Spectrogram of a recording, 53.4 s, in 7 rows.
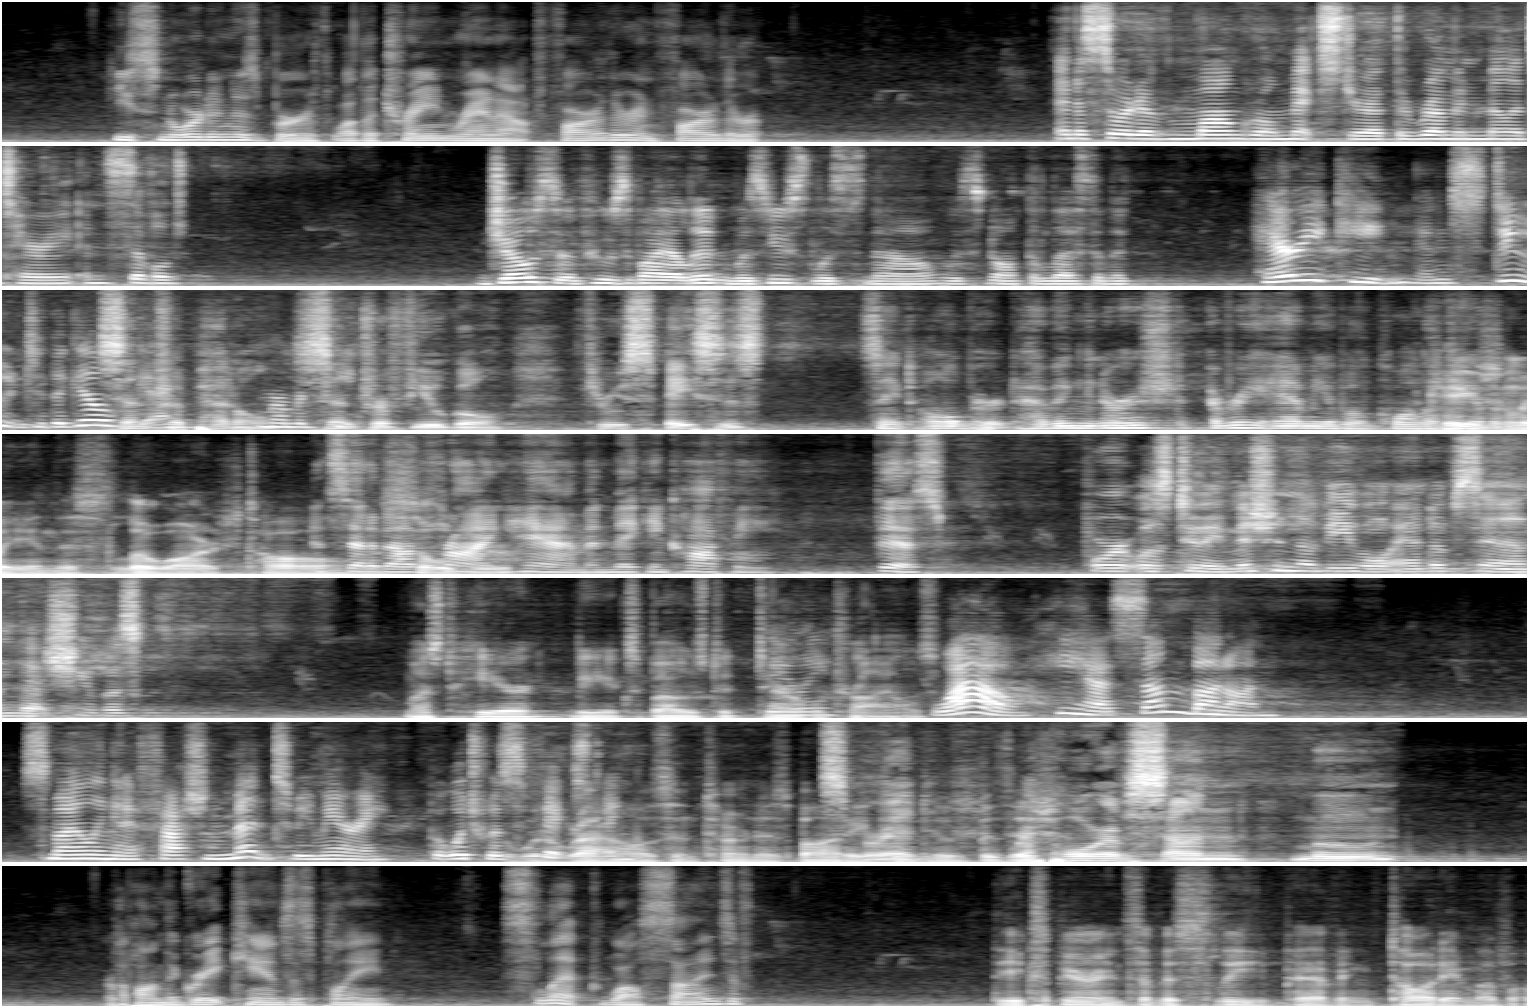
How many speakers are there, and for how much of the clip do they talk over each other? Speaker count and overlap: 10, about 11%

